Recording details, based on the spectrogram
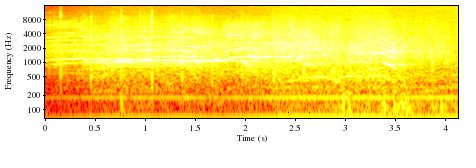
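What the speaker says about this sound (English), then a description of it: "So let's give a round of applause for this amazing girl." A student association show's recognition segment draws applause with loud cheering and shouting from a young crowd, an enthusiastic burst of whoops and voices that stays strong throughout.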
